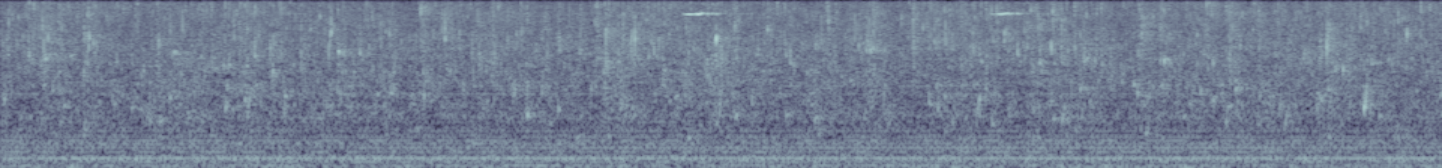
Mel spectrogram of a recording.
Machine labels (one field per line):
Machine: pump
